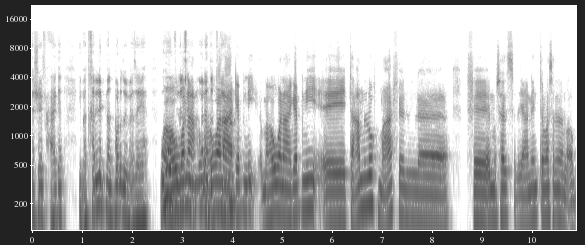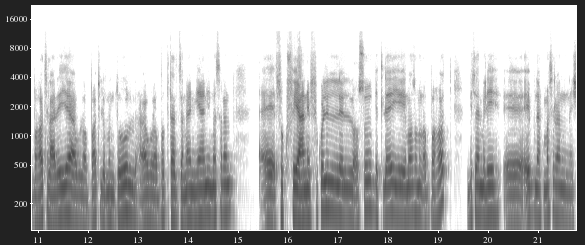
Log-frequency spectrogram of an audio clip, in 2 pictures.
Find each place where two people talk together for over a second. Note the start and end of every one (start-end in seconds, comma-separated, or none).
2.6-4.1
